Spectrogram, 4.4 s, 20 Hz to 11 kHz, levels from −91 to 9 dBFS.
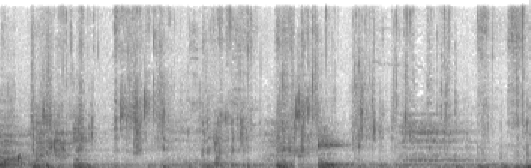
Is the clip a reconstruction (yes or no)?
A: no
